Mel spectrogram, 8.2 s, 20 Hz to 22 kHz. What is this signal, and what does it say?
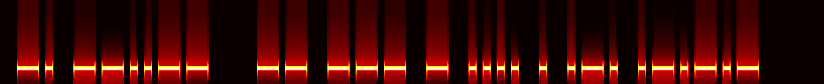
Morse code, heard as a keyed tone, about 17 wpm, 700 Hz. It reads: N, MOTHER.
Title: Sentences from Top 200 Words and Abbreviations 17wpm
